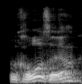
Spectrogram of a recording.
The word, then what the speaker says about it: Rose: Another quite important thing I would say is the family feeling here at Rosebikes, uh, because Rosa, how you say it in German, uh, is still a German family name.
